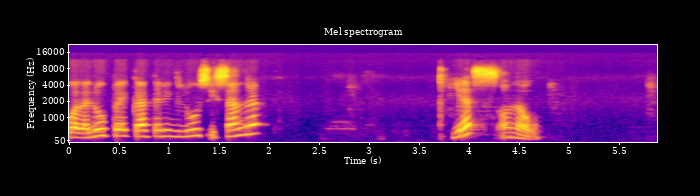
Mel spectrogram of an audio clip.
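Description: A young woman speaks with animation over an online call.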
